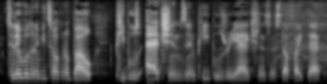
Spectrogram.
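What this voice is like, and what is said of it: Sick, unwell-sounding voice. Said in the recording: “I'm sick. You can hear it in my voice that I'm not really sounding like myself ... I still have this cough”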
